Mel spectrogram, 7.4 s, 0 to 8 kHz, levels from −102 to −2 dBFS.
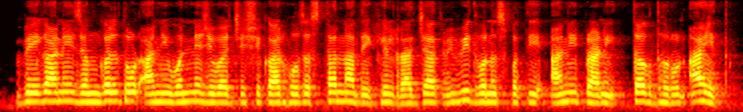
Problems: constant background noise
